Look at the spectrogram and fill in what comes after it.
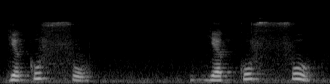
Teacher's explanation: फा के पर तशदीद है, होंठों को गोल करके अदा करना है।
